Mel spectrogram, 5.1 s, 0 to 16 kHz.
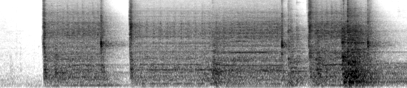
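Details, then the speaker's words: Polaris Sportsman 570 winch after fix: solenoid had clicked but motor was dead; a damaged inline 50 A circuit breaker was replaced, winch and solenoid were fine. Now the motor spins up in short pulls with steady whirring and clean stops, running normally. "this is regarding the uh the winch issue that i was having um it is working now"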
